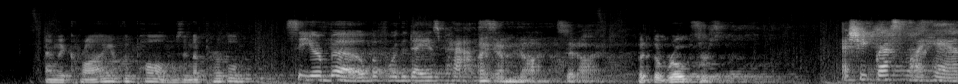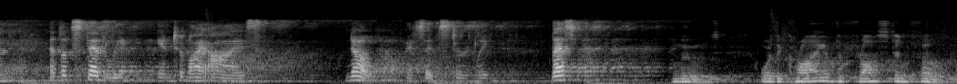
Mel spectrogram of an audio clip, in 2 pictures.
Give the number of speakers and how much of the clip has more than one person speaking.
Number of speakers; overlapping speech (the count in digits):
4, about 2%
